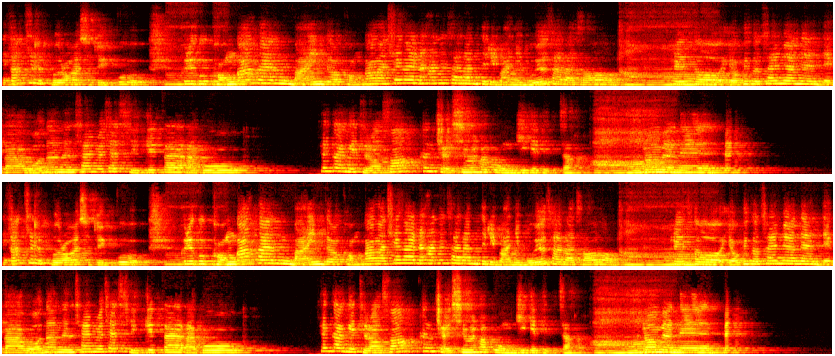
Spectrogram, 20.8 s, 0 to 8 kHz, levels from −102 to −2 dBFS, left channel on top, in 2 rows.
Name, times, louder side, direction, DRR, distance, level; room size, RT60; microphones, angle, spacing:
voice 1, 0.0-7.7 8.3-13.3 14.4-17.5 18.3-19.5, right 2 dB, 60° right, 1 dB, 1.8 m, -26 dB
voice 2, 2.0-2.8 7.7-8.9 17.8-18.7, right 1 dB, ahead, -2 dB, 4.0 m, -30 dB
23.0 x 21.5 x 2.8 m, 1.0 s
head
